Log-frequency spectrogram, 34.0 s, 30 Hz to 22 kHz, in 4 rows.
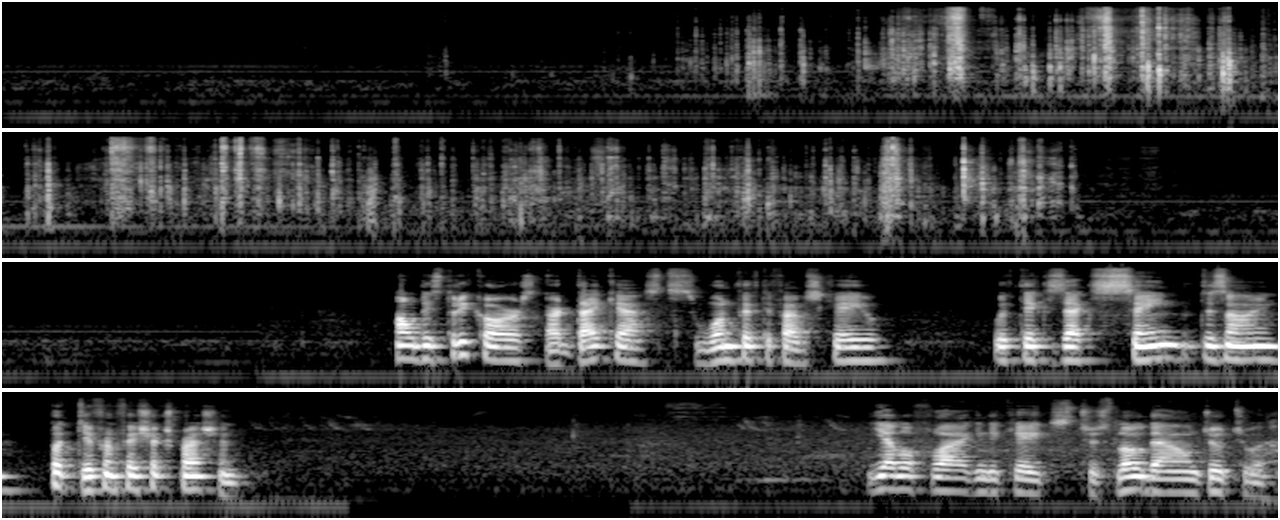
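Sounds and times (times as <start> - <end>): plastic packaging crinkling: 2.9 - 15.9.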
